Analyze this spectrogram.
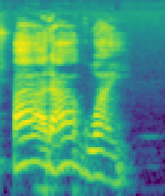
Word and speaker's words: Paraguay: dólar, pero la diferencia es que la lengua es más rápida y hay menos contacto. Solo usamos realmente la puntita de la lengua. Por eso diremos Paraguay.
